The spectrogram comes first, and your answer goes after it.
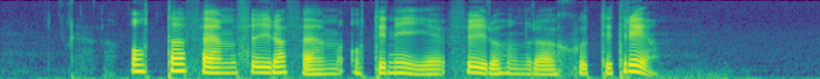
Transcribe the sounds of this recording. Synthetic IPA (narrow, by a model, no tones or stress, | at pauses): ɔt̪ːafɛmfyːɾafɛmːɔt̪ːɪniːʊfyːɾaɦɵnd̪ɾaɧɵt̪ːɪt̪ʰɾeː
